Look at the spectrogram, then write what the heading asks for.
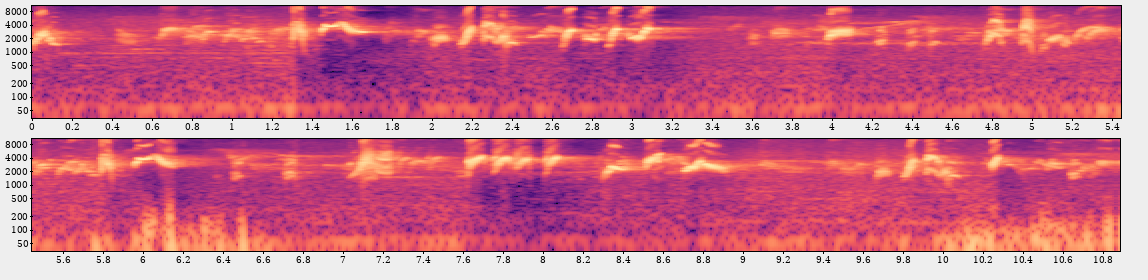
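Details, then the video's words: Red-whiskered bulbul delivering energetic 'ché' song for training young birds: a busy stream of chirpy, warbling whistles with brief gaps, and a faint low rumble in the background. "luyện chào mào ché.kích chào nào hót ché căng lửa.kich chao mao boi hot เสียงฝึกลูกนก | นกปรอดหัวโขน"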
